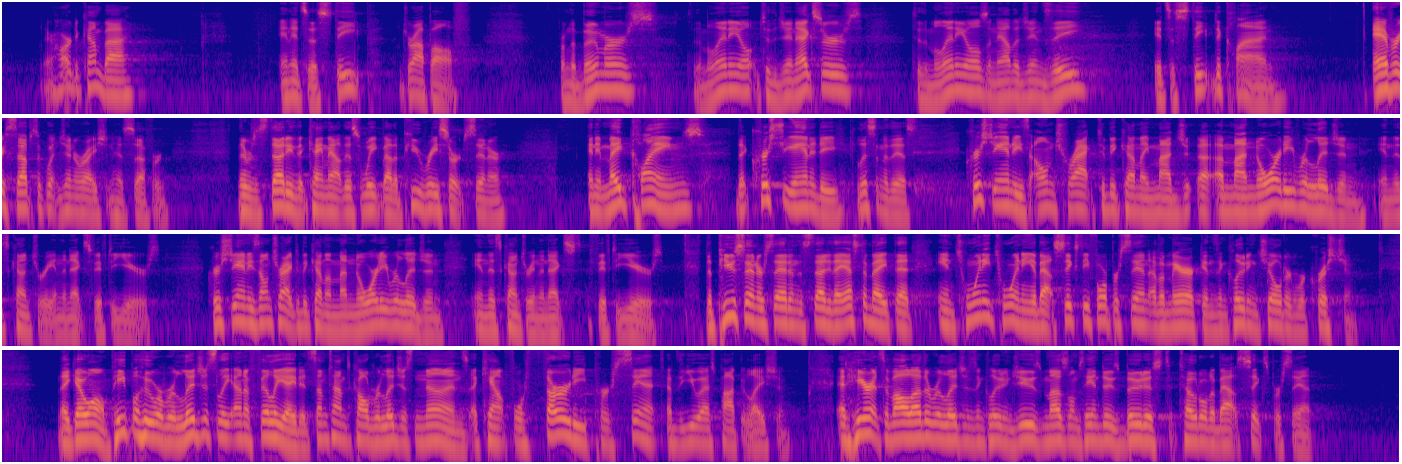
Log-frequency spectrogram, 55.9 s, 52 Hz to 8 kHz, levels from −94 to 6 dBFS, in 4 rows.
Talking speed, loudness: 160 wpm, -34 LUFS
